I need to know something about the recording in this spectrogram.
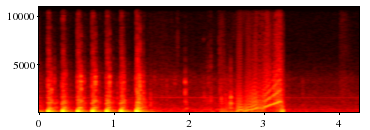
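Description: A fist knocking rapidly on a door, about eight knocks in just over a second, then a short rising squeak as the door swings open, cut off sharply.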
